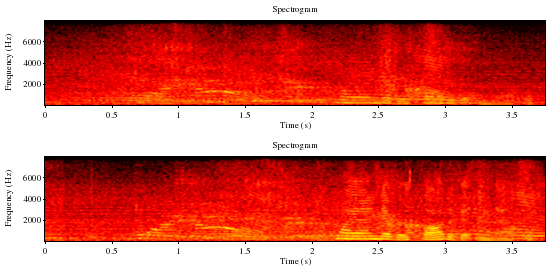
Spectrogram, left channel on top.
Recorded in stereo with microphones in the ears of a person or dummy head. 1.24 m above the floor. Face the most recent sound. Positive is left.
turn(degrees=-55)  # may be behind; listen again after turning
